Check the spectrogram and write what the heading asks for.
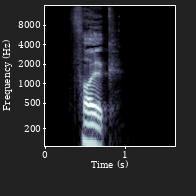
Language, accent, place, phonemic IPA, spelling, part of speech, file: German, Germany, Berlin, /fɔlk/, Volk, noun, De-Volk.ogg
- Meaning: 1. people, nation, folk, tribe, race (group united by culture, history, descent, and/or language) 2. people, population, citizens 3. common people, the lower classes, the working classes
